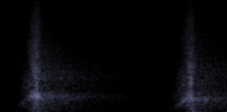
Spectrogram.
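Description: Two whoosh sound effects from an animated logo intro: one shortly after the start that fades away over most of a second, and a second that builds up quickly near the end.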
